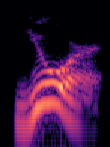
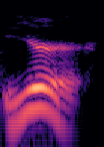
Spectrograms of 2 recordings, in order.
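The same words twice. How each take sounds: First: "your" said with a full "or" vowel; proper your. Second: "your" reduced to "yer"; Southern your. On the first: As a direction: say "your" to rhyme with "or". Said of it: "learn to say". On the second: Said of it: "and not". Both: Shown as a demonstration.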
